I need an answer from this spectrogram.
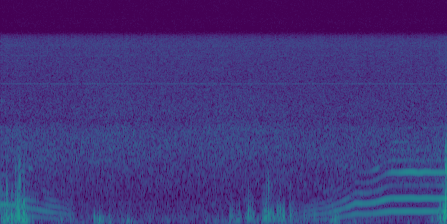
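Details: Arko, a pet dog uncaged at his yard gate, howling out of boredom: a long falling tone fades out, then after scattered thumps a fresh howl rises smoothly and holds steady to the end.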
